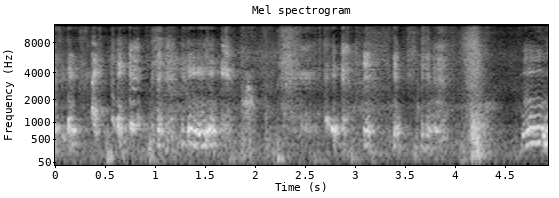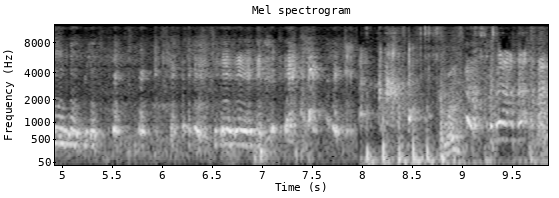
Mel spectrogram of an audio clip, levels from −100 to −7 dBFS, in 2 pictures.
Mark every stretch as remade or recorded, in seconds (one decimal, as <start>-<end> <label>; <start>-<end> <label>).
0.0-2.4 recorded; 2.4-5.0 remade; 5.0-8.4 recorded; 8.4-9.0 remade; 9.0-9.9 recorded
